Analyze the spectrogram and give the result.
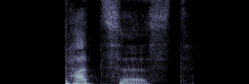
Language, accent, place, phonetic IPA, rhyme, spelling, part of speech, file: German, Germany, Berlin, [ˈpat͡səst], -at͡səst, patzest, verb, De-patzest.ogg
- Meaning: second-person singular subjunctive I of patzen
